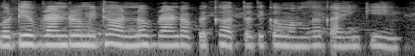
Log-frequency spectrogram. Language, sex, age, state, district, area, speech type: Odia, female, 30-45, Odisha, Malkangiri, urban, read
